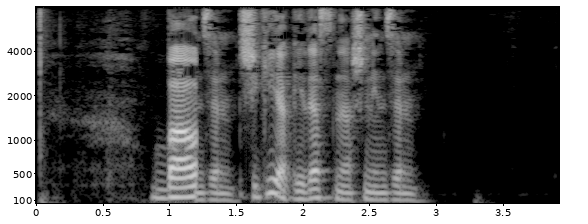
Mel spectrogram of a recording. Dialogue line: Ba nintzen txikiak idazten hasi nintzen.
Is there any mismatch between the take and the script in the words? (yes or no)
no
